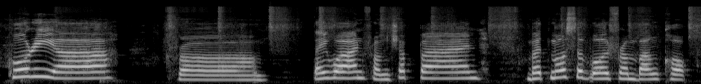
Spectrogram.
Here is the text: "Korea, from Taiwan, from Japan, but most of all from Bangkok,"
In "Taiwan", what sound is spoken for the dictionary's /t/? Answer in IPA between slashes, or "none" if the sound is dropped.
/t/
